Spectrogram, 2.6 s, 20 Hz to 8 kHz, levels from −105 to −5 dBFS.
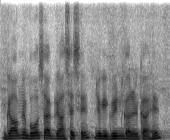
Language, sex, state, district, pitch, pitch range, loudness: Hindi, male, Arunachal Pradesh, Lower Dibang Valley, 140 Hz, 135-150 Hz, -13 LUFS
